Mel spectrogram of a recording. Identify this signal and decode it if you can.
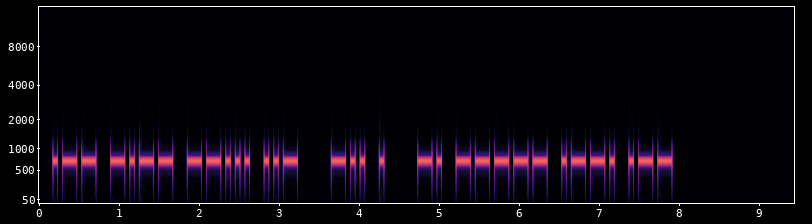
Morse code, heard as a keyed tone, about 21 wpm, 700 Hz. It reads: WY7U DE N0PW
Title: USA Callsign DE Callsign - 4 Characters - 20wpm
